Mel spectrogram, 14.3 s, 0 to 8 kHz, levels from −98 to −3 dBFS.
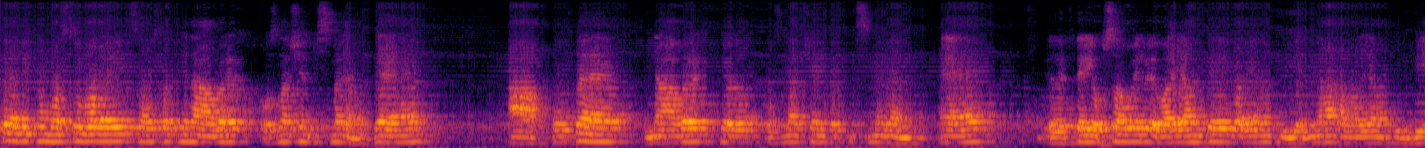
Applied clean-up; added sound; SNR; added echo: neural separator model SepFormer DNS4.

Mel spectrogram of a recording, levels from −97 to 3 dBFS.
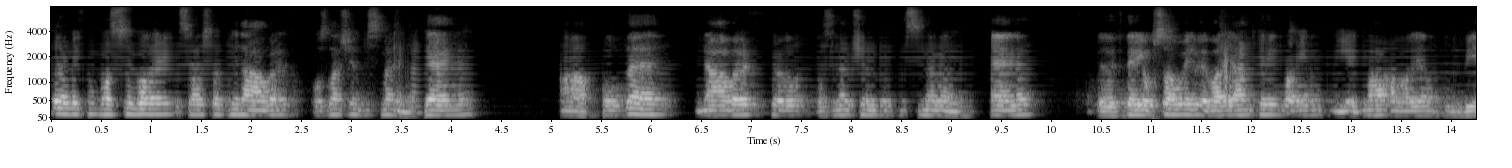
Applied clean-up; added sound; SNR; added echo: neural mask model DeepFilterNet 3.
